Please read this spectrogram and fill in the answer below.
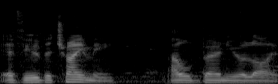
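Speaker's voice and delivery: low, soft queenly threat; a quiet menacing queen's vow; Daenerys impression. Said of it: "That's a great, great Daenerys Targaryen, uh, impression".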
